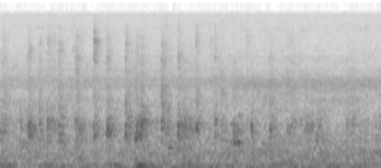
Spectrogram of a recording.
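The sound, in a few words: horses' hooves clip-clopping on cobblestones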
